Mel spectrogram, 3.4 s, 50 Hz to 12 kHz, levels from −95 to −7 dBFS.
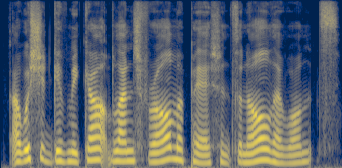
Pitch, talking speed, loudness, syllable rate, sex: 190 Hz, 265 wpm, -19 LUFS, 5.6 syllables/s, female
